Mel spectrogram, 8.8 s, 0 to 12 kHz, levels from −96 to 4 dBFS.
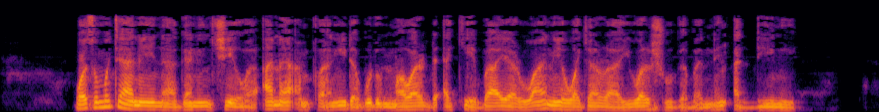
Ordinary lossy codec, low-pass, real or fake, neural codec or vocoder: MP3, 32 kbps; 7.2 kHz; fake; codec, 16 kHz, 2 kbps, FunCodec, trained on LibriTTS, 25 frames a second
